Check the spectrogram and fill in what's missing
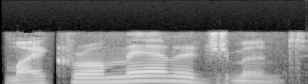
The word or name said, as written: micromanagement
